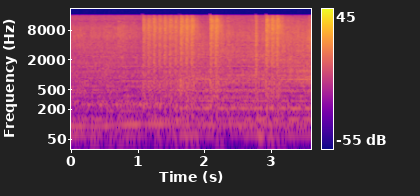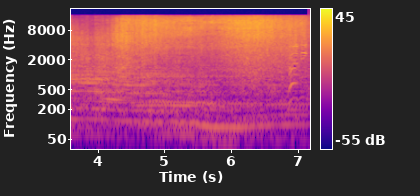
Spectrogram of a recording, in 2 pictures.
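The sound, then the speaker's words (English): A rapid volley of gunshots fired from a speedboat racing through a canal toward a river. Sharp cracks come in a quick series and are partly buried under the loud, roaring engine and rushing water. “As the Chechen emerges from the canal, Nikolai fires a volley of shots.”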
